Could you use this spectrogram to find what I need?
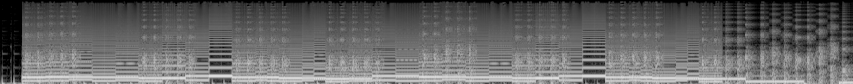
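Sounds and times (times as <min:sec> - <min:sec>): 
yodel tune on SID CSG8580R5 chip: 0:00.2 - 0:08.4.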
